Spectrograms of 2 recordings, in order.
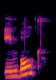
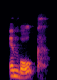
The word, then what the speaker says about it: Imbolc: So the internet says to pronounce it Imbolc, but it's spelled Imbolc.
